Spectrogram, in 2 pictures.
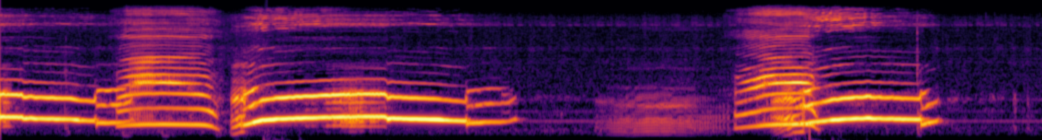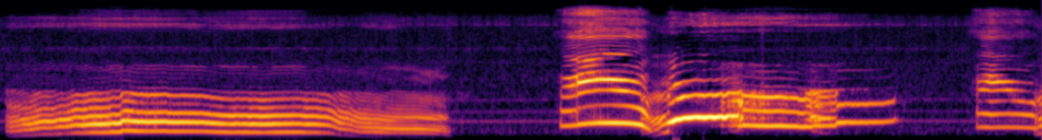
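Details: Domestic dog howls as its owner imitates meowing. Sustained harmonic wails rise and dip in several long bouts separated by short pauses, with a lower, steadier drawn-out tone in the middle and a yip-like break near the end.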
